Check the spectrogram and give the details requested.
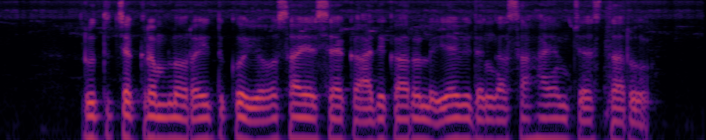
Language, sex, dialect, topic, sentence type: Telugu, male, Southern, agriculture, question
